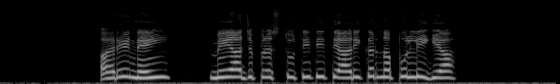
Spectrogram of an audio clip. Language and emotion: Dogri, fearful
